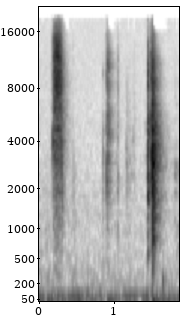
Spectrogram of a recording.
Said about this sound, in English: Anyways, this is called a soured light beer. It says 4% alcohol. And yeah, should I crack it open? Crack it.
